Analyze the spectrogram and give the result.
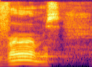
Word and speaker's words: Worms: But today is that 500th anniversary of the Diet of Worms, or Worms as it's to be pronounced.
